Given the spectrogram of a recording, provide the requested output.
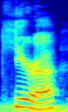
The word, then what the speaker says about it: Kira: I've caught a stream my name is pronounced Kira uh and I just want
